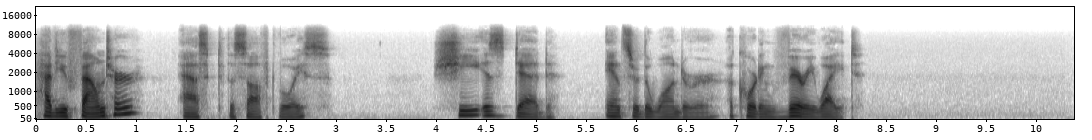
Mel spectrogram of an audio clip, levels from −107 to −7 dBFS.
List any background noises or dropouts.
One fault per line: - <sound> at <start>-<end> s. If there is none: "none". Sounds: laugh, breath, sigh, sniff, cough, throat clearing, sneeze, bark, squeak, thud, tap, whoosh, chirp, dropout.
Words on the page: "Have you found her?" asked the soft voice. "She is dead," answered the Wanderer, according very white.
none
